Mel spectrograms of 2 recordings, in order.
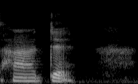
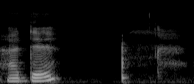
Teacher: The sheva is a quick eh sound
